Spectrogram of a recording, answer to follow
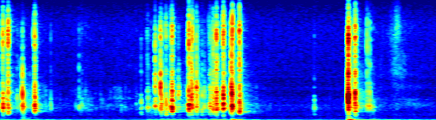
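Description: Typing on a computer keyboard as a word is typed out: quick keystrokes in short bursts, with a couple of sharper, louder key presses near the end.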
